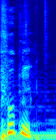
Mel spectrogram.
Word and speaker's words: Poppen: Poppen i Aarhus. – Kan ja, du lige sætte lidt ord på? Jeg vil gerne starte med at sige, at du skal udtale det puppen.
